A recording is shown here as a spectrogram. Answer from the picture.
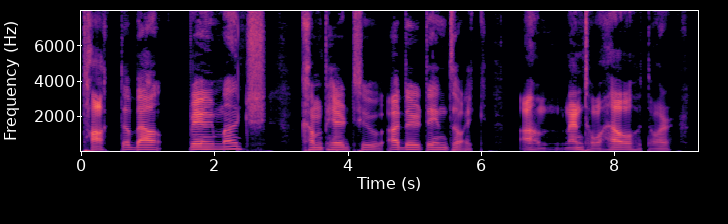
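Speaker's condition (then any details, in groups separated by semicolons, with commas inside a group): Cerebral palsy; congenital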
